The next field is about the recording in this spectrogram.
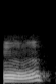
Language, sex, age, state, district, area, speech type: Bengali, male, 60+, West Bengal, Paschim Bardhaman, rural, conversation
